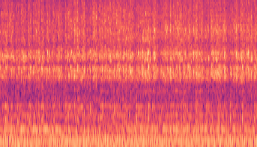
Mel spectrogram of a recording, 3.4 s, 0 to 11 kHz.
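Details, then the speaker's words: Ford 302 V8 after new head gaskets, still needing tuning: a loud, deep idle burble with a slightly uneven, lumpy beat over heavy exhaust rumble. Rough idle. "So, I'll be honest. I still got some tuning to do, but we'll give this a shot."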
